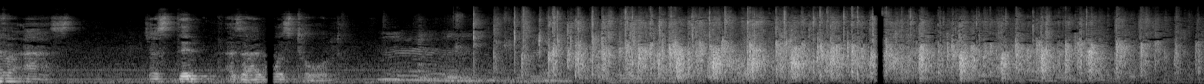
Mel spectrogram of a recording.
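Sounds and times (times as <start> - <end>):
audience applauding: 4.7 - 12.0.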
